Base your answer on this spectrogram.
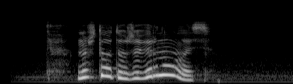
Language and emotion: Russian, positive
